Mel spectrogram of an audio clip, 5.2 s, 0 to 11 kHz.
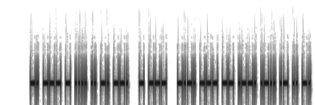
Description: Morse code, heard as a keyed tone, about 44 wpm, 700 Hz. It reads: NOTHING TO COMPLAIN
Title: Sentences from Top 1300 Words 45wpm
